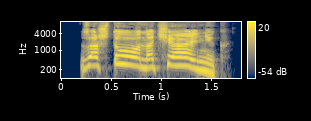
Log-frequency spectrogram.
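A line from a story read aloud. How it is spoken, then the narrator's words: Offended drawl. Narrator (Russian): обиженно потянул он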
